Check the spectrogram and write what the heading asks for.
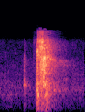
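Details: Person in a sneezing fit, hiding somewhere quiet at work: a short in-breath, then one loud, explosive sneeze fading over about half a second.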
